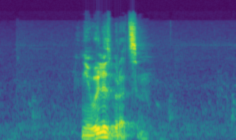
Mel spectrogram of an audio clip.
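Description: A man asks a question in a low, firm voice.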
